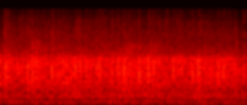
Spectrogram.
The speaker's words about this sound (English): And you're going to be hearing, yeah, go ahead and clap for him.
